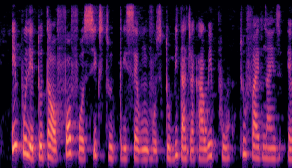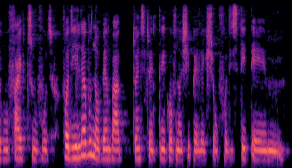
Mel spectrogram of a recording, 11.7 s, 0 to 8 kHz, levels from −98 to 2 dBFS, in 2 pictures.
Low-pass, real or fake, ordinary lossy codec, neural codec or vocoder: 7.2 kHz; real; none; none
